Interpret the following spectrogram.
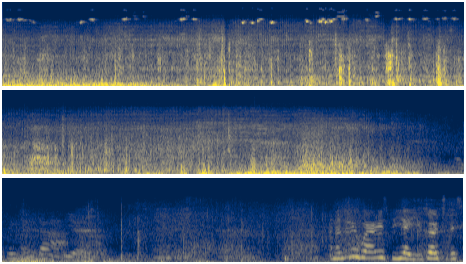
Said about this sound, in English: Windy as hell up here.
